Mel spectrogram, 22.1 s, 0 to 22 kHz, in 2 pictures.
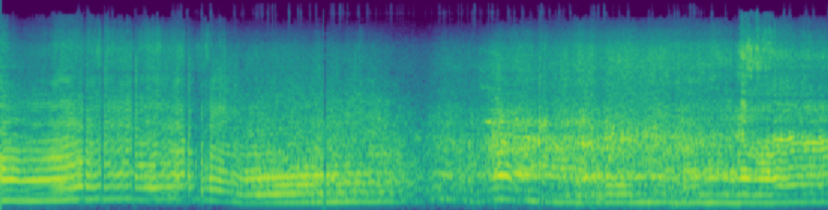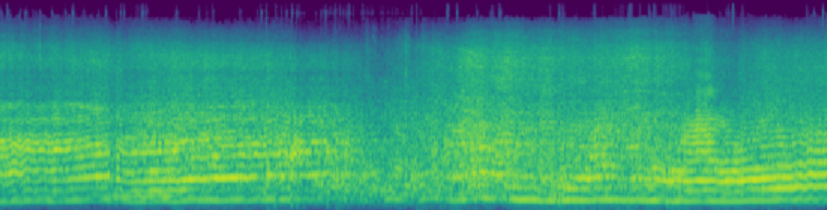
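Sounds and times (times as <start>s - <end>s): race car engine accelerating: 0.0s - 22.0s.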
